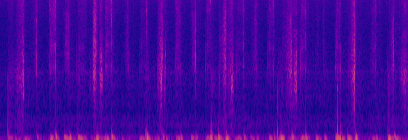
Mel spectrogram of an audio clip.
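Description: A small, solid yellow rubber or silicone stress ball is held in the fingertips, squeezed and rubbed close up. It makes a steady run of soft, dull, low squishing thumps with faint bright rubbing squeaks. Each sound dies away almost at once.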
